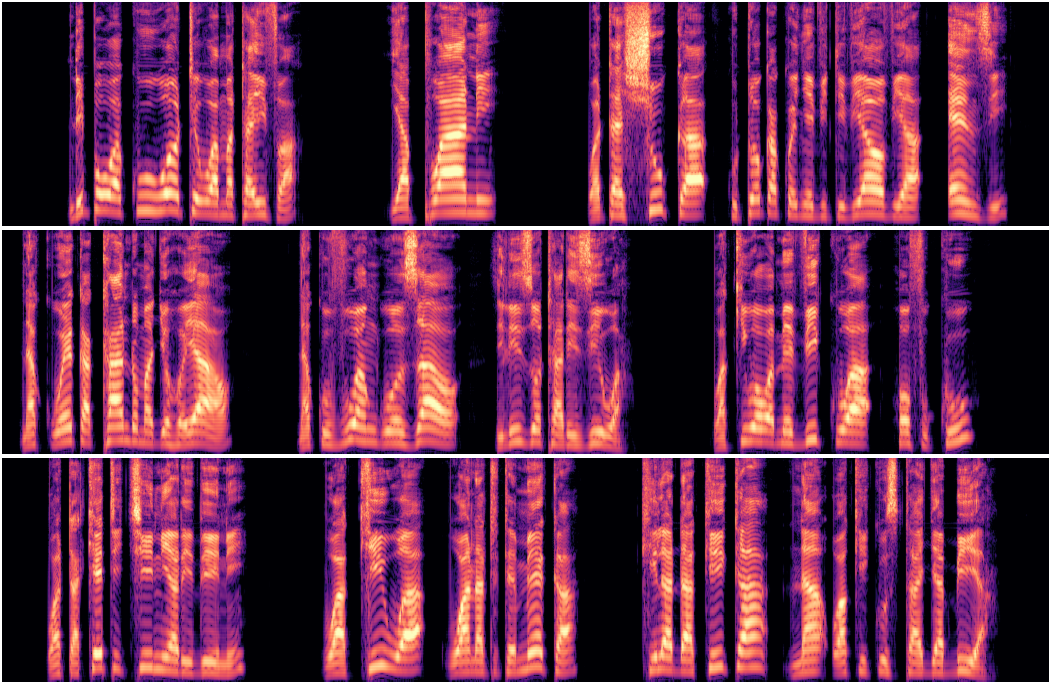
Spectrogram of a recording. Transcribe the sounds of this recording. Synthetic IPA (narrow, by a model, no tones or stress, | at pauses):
ndipɔwakuːwɔtɛwamataifa | japwani | wataʃukakutɔkakwɛɲɛvitivjaɔvja | ɛnzi | nakuwɛkakandɔmaʄɔɦɔjaɔ | nakuvuaŋɡuɔzaɔ | zilizɔtaɾiziwa̰ | wakiwawamɛvikwahɔfukuː | wʔatakɛtit͡ʃinijaɾiðini | wakʰiwawanatɛtɛmɛka | kilaɗakikanawakikustaʄaɓia̰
